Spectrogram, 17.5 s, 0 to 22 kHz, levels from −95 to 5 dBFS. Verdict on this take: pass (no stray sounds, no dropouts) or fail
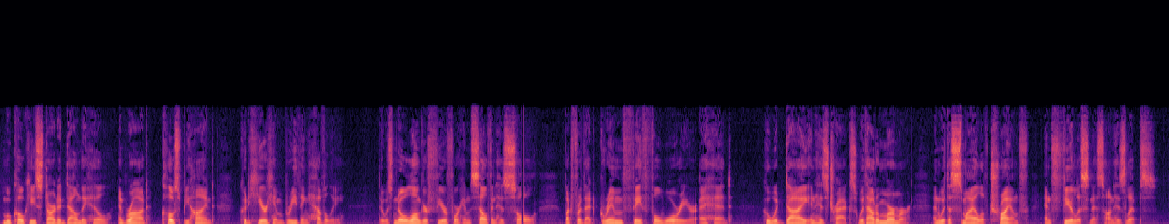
fail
